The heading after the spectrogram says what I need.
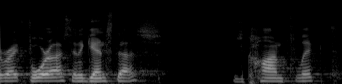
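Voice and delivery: ordinary talk, nothing marked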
